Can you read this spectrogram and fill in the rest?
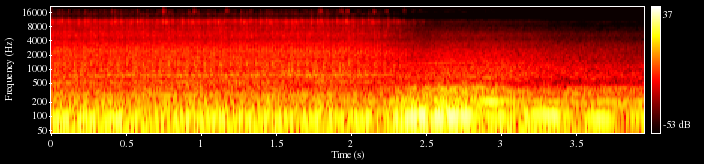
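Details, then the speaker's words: Freshly rebuilt GM 6.2 L86 V8, running 7-month-old gas, oil pressure reaching 80 psi on throttle, water temp rising: deep, even rumble with a brief rev swell, no knock or tick; healthy. "Sounds really good. Whoop. It's got old gas in it too. 7 month old gas, so."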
